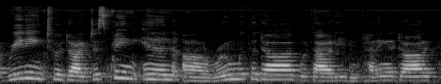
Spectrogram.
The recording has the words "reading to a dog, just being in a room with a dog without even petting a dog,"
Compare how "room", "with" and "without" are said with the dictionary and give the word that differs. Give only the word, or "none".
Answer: none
